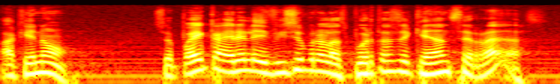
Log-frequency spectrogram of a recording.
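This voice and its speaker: Male pastor, high voice, emphatic sermon delivery with rhetorical questions, long church-hall reverb. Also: a little fast. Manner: repeats key phrases for stress. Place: church sanctuary.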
